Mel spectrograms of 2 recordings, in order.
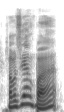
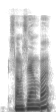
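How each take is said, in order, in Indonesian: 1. Salam itu diucapkan dengan nada yang hidup dan berirama. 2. Salam itu diucapkan datar, tanpa nada. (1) "Nada, it makes a difference" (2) "bukan yang"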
